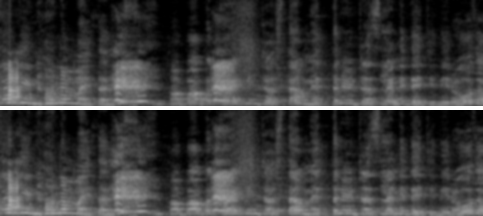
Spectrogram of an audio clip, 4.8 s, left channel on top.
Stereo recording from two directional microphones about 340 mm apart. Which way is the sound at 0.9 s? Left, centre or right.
Centre.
